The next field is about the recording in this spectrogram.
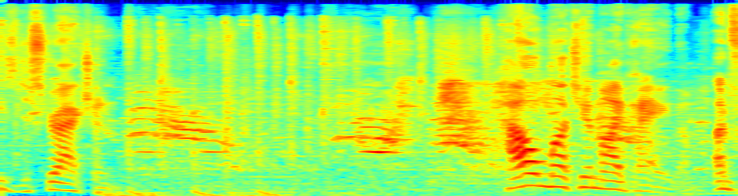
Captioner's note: cat noises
